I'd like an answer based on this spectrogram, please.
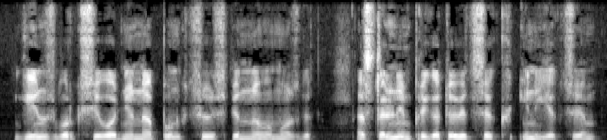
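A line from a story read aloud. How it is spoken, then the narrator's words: Calm, flat voice. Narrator (Russian): сестра Вика, спокойно и невыразительно сказала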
